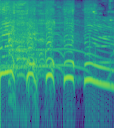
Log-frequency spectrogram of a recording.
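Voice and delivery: high, slow laughing whoop; cheering whoop. Real, not acted. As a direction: whoop with joy. Cheering the goal.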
